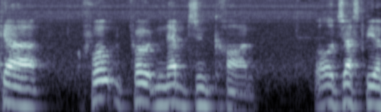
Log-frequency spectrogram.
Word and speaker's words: Nebgen: I pronounce it Nebgen because it comes from the word Benjen.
